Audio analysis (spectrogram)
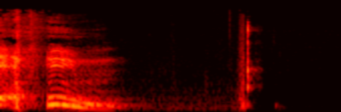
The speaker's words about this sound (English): You can see at the end there I had a bit of a cold. I was coughing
